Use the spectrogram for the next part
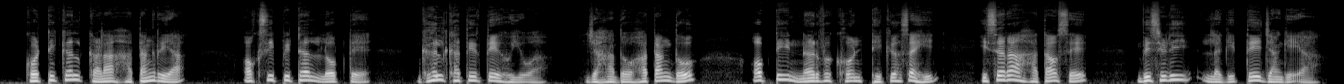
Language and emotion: Santali, neutral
